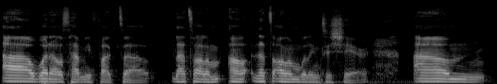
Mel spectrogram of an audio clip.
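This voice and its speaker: A hoarse man co-hosting a podcast, chatting candidly about his week and quoting himself in asides. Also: mid-range voice, moderate pace, fairly bright tone. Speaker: podcast co-host. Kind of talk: casual chat.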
